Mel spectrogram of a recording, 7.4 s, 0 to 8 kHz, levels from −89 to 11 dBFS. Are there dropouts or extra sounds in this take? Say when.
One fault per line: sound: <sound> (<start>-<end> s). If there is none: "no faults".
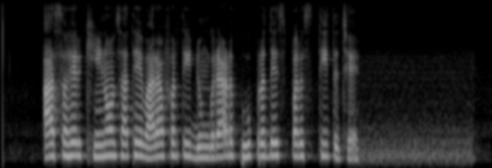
no faults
